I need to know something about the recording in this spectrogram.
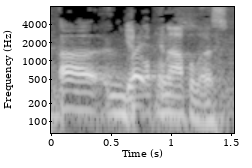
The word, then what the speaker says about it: Yiannopoulos: There were several others that, Milo, I can't pronounce his last name. Yiannopoulos.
